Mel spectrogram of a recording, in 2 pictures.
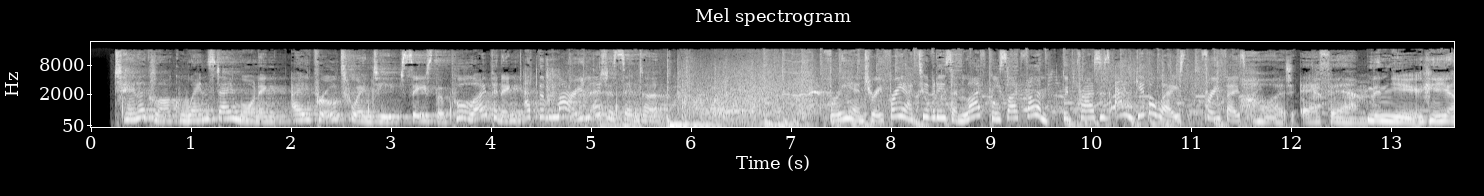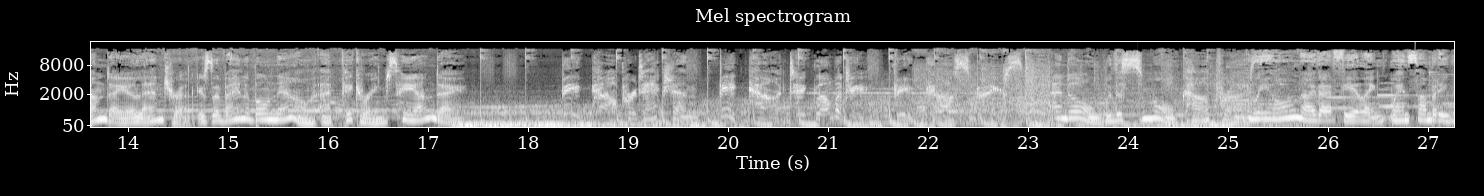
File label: AU English Reel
